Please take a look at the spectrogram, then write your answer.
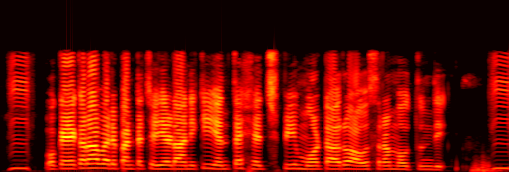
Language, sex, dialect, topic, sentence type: Telugu, female, Southern, agriculture, question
